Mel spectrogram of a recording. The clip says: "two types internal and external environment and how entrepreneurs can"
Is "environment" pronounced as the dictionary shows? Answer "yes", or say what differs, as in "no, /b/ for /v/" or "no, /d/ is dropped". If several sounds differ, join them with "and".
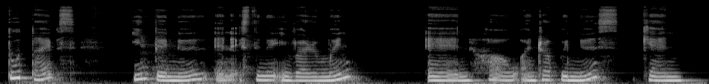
yes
